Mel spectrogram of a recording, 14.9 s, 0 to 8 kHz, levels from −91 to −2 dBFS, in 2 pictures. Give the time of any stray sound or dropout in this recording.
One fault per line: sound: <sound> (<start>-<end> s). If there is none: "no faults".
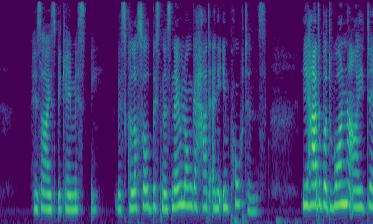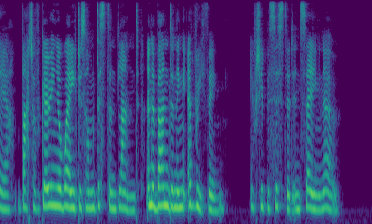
sound: dropout (1.7-1.8 s)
